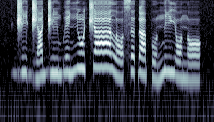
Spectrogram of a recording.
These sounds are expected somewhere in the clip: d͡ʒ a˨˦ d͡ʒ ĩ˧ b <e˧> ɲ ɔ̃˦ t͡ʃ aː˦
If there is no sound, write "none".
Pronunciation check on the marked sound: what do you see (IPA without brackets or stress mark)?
e˧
